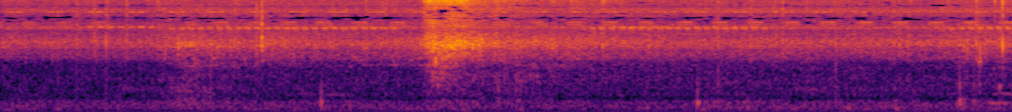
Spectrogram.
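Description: Pieces of fish slipped into a pan of boiling coconut milk over a wood fire: a short splash about two seconds in, with a few small clicks of the spoon and fish against the pan, over a faint steady hiss.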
